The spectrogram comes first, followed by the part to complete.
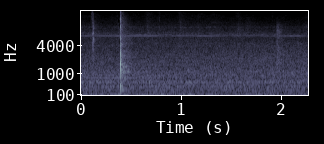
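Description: Steady low hum of a powered-up Doosan CNC lathe and the machine shop around it, with a faint high whine. A single sharp click sounds about half a second in.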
